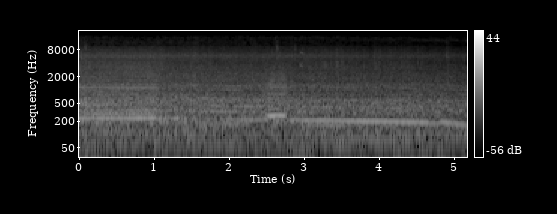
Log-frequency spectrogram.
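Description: Honda B18C 1.8-litre DOHC VTEC four-cylinder in a Civic EJ9, heard from inside the cabin, running hard under load with road and wind noise. The engine note eases lower about a second in and rises briefly in a short rev blip around halfway. It then settles to a steady, slightly lower pitch that dips and recovers near the end.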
